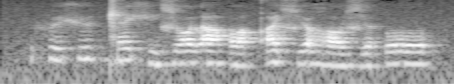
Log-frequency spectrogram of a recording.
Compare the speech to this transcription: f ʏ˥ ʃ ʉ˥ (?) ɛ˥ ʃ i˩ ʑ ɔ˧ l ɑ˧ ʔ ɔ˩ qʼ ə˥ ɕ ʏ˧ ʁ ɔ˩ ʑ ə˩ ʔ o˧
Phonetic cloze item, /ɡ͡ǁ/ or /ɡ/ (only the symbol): ɡ͡ǁ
